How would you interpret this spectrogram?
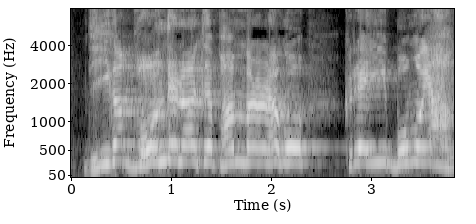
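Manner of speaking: loud, high, furious yelling; angry yell. Retold or imitated. Young man yelling at the rude clerk, angry shout. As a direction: tear into the clerk for talking down. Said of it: "갑자기 큰 소리로 그러는 거예요".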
